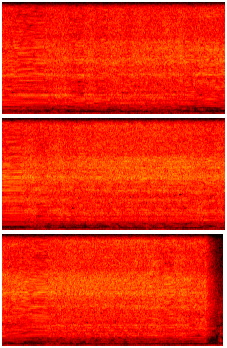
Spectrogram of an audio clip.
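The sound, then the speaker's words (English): An electric razor buzzes steadily as a beard is shaved, a loud, even, high-pitched drone that holds for most of the time, then cuts off abruptly at the end. No one speaks. “If it sounds like I'm shaving, it's because I am.”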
